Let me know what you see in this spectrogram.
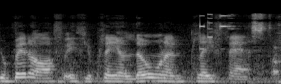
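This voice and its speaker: A man talks in a monotone with flat intonation over noticeable background noise. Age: 20s. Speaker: gamer streamer. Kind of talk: casual chat. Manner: halting.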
